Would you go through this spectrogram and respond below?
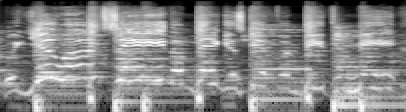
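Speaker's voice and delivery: ordinary talk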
